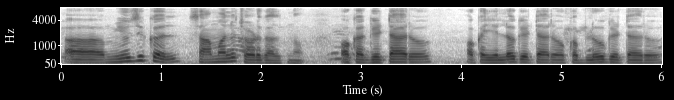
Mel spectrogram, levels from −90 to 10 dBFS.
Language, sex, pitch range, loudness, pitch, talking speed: Telugu, male, 130-145 Hz, -16 LUFS, 140 Hz, 130 wpm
